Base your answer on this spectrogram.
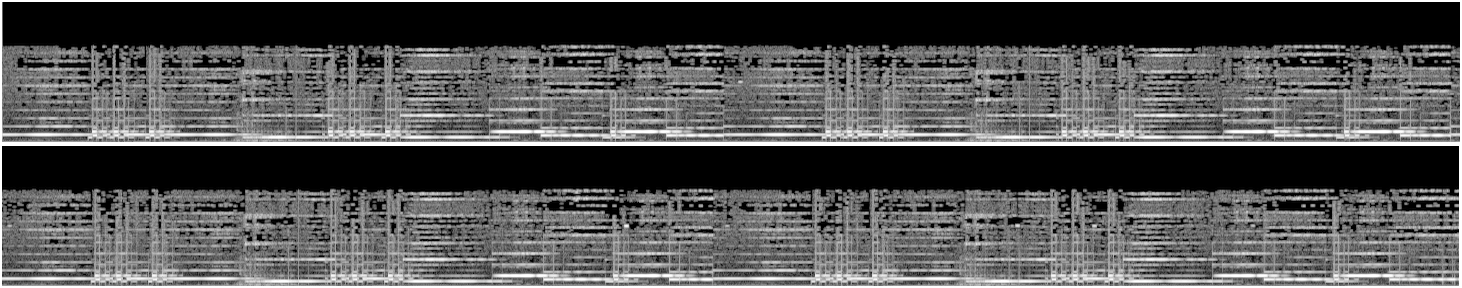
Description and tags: A rather soft and harmonic phone signal.
mobile, phone, ring, tone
